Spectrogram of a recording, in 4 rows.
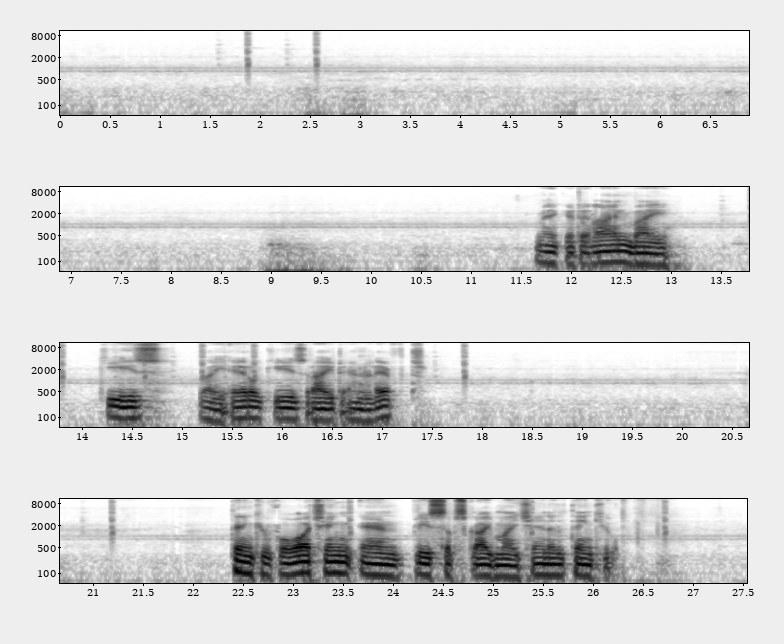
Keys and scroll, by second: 9.1 Left, 10.9 Right, 13.0 ctrl+d.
